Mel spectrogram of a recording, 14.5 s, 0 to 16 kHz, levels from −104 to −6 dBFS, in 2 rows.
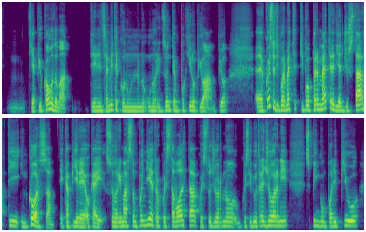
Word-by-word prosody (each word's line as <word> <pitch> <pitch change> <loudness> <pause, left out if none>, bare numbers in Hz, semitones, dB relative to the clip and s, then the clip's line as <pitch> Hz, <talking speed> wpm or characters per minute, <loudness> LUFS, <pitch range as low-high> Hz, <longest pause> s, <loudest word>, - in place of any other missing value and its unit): mhmm, 110 -1 -21
ti 125 - -4
è - - -1
più 125 0 -4
comodo, 160 -3 +3
ma 105 -2 +1 0.5
tendenzialmente 125 +4 -1
con 125 -2 -4
un 120 0 -2
o 120 - -5
un 125 0 -5
orizzonte 125 +3 -2
un 130 - -3
pochino 125 +2 -3
più 120 -2 -2
ampio, 125 +6 -4 0.6
ehm, 125 0 +3
questo 275 - +3
ti 150 - -1
permette 155 +3 +1
ti - - -7
può 145 0 +1
permettere 165 +2 +4
di 135 -3 0
aggiustarti 145 +4 +2
in 125 -2 -6
corsa 120 - +3
e 130 - -7
capire: 130 -1 +2
"Okay, 125 -3 +1
sono 140 -1 -1
rimasta 140 +2 +2
un 145 - -2
po' 160 - -4
indietro 160 -3 +1
questa 140 +1 -1
volta, 160 +1 +2
questo 140 -2 -4
giorno, 140 -1 -3
questi 140 +2 -5
2-3 145 +2 0
giorni, 155 0 +2 0.3
spingo 155 -2 -2
un 145 - -5
po' 140 +1 -3
di 140 0 -2
più, 155 +1 +1
140 Hz, 195 wpm, -23 LUFS, 125-155 Hz, 0.6 s, permettere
